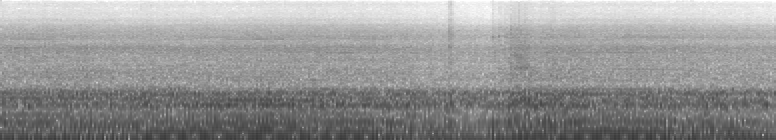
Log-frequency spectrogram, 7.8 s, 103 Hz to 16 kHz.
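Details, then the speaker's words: Cub Cadet 1811 lawn tractor single engine, just started with the choke fully on and warming up before an oil change: it chugs low and uneven and sags as if about to stall, a rough low idle. Lights flicker amid electrical problems. "Sounds like it's trying to die on me. It really doesn't want to stay down low."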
